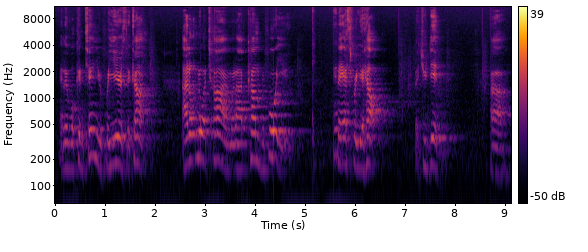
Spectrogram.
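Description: A man leading a nonprofit, speaking earnestly and gratefully at a public meeting, often checking in with his listeners. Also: high voice. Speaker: nonprofit leader addressing county officials. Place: meeting room. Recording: echoey meeting room.

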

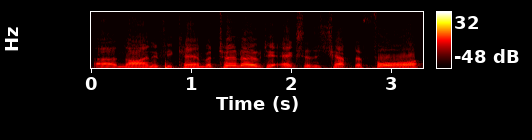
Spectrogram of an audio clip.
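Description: An older man teaching a sermon, chatty with many fillers, reading scripture slowly, his voice a little croaky. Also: medium pitch, a little mellow, rough recording. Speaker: preacher.

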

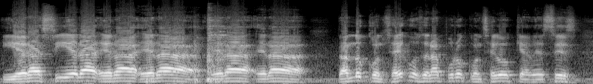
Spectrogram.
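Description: A young man telling a story in a relaxed, slangy way, mixing in English phrases. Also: medium pitch, normal speed, slight background noise. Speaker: podcast guest telling his career story. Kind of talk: casual storytelling chat.

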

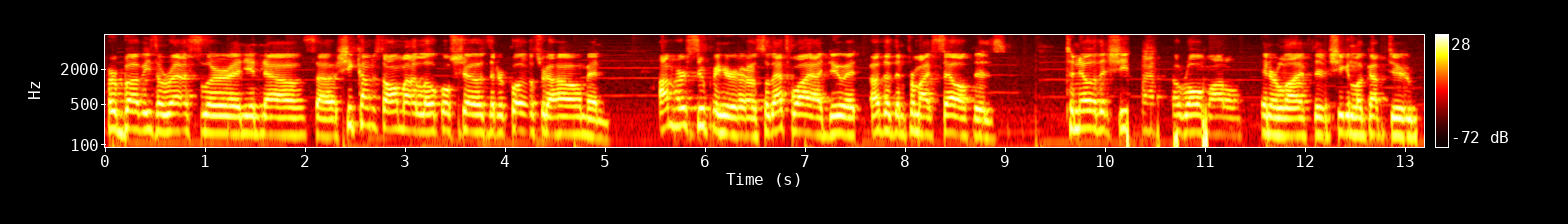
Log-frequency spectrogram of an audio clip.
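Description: A man with a high-pitched voice talks as a pro wrestler in a casual interview. He sounds earnest and sure of himself, with faint music behind him. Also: fairly even intonation, normal speed, low-quality recording. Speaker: professional wrestler being interviewed. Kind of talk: casual interview talk with confident self-promotion.

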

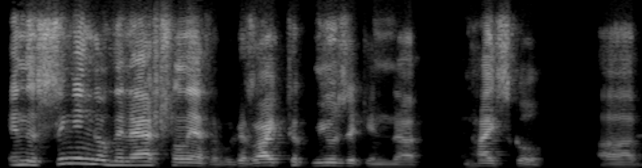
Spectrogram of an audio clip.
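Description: A man chatting casually, rambling and halting as he tells a story. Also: mid-range voice, expressive, lo-fi sound. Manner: rambling, halting with fillers and repeats. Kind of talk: casual chat.

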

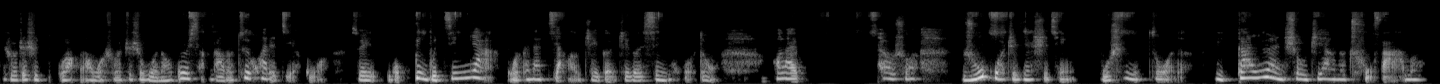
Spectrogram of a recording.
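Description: A woman's voice: fairly high pitch, fairly quick, gravelly, warm tone, breathy edge. A young woman from China, a podcast interview guest, hesitantly recounting a personal experience and acting out remembered dialogue.

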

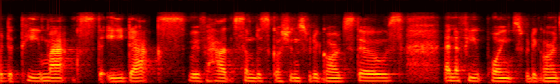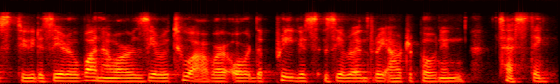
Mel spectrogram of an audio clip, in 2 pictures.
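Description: A Filipino woman with a low, deep-set voice walks listeners through her material as a cardiology nurse, pausing often with little ums. The sound is dull and lo-fi, as if the recording lost its top end. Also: flat delivery, dark tone. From Philippines. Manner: explanatory, hesitant with frequent ums. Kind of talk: podcast discussion presentation. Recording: dull lo-fi audio.

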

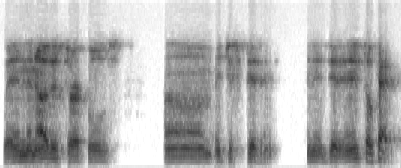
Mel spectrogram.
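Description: A man's voice: extremely low pitch, fairly even intonation, a little fast. A man born in Korea, speaking as an interview guest in a loose, rambling way with many fillers and restarts. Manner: rambling, heavy use of "like" and restarts. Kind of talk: casual conversational interview. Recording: tinny phone-like line.

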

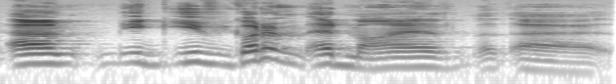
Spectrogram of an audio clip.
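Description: A man's voice: on the high side, very animated, takes it slowly, fairly bright tone. A man with an Australian accent hosting a casual podcast chat, rambling and filling his talk with "like". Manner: rambling, heavy use of "like". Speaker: podcast host.

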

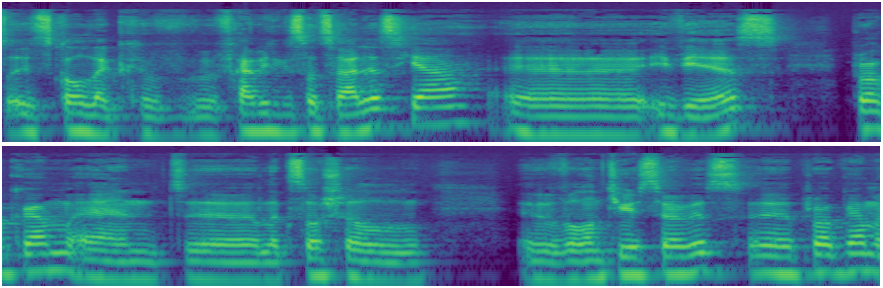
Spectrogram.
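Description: A man, a guest speaking casually in English, pausing often with fillers and restarts. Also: mid-range voice, darkish tone. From Armenian, raised in Russia. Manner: halting, many fillers and restarts. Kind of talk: casual conversation.

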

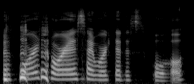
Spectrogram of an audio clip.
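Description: A woman's voice: fairly high pitch, expressive, moderate pace, no room sound. A woman in her twenties, a guest on a workplace podcast, answering casually with some hesitation and easy laughs. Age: 20s. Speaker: guest, accounting employee. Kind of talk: casual interview.

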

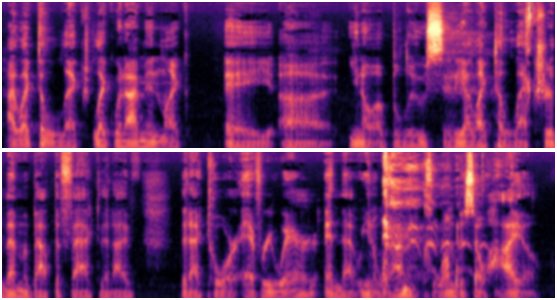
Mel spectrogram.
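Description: A man, a comedian guest on a podcast, telling deadpan, self-mocking jokes in casual chat. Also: sits low, normal speed, slight background noise.

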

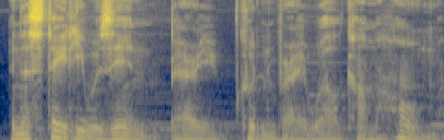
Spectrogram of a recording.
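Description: A male audiobook narrator with a low voice and a bright, forceful edge, reading in an even and measured way. A faint plucked guitar plays softly beneath him. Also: vocal fry. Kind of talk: scripted narration.

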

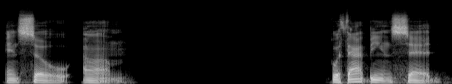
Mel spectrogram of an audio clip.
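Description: A man's voice: low voice, steady tone, extremely slow, creaky, a bit bright, dry recording, clean studio sound. A man hosting a solo podcast, talking in an earnest, rambling, conversational way. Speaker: podcast host. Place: Texas.

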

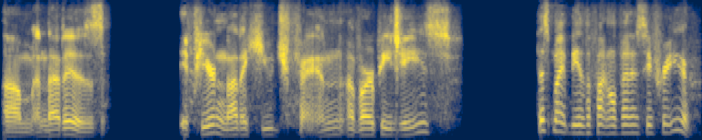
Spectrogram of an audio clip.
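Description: A man's voice: medium pitch, animated, measured pace, bright, forceful tone, dry recording. A man co-hosting a gaming podcast, explaining things at length with many hesitant fillers. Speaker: podcast co-host. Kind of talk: casual podcast chat. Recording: dull lo-fi mic.

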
